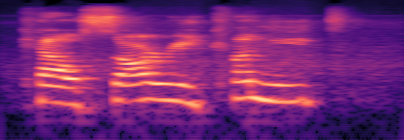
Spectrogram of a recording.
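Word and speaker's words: kalsarikännit: K-A-L-S-A-R-I-K-A-N-N-I-T. It's pronounced kalsari kanit, and it is defined in Finnish.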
